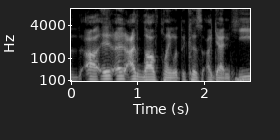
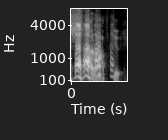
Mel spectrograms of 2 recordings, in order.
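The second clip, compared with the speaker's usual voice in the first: high, loud mock bark; imitated harsh shut-up; 10 semitones higher, 9 dB louder than usual. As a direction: mimic a teammate's sudden outburst. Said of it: "told me to shut up like that".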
